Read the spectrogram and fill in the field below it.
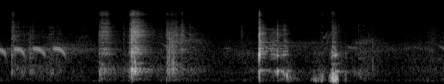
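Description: Metal cookware clinks and clatters as it is handled close by.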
